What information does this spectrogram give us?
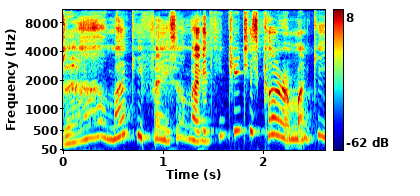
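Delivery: very high falsetto imitation of outrage; high-pitched pearl-clutching mimicry; mock shocked objector. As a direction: gasp it out in a squeaky, scandalised voice.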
